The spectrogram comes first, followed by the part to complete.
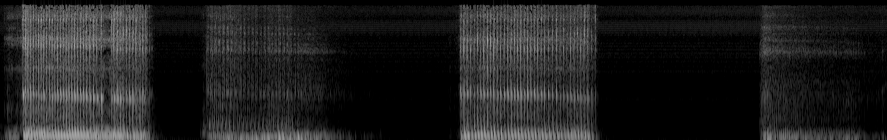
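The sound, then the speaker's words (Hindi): A voice imitates loud snoring: two rasping, rattling inhales each followed by a softer exhale, repeated twice with short pauses, with no other talk. “मैंने कहा one two three go चलो पहले बीच में रुक गया या रुक गई जो भी था मैंने कहा चलो फिर आवाज और कोई मजे के खराटे नहीं थे”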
